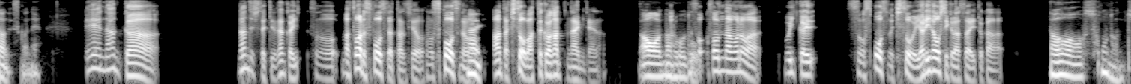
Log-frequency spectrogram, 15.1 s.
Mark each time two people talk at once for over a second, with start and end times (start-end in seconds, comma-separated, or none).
none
